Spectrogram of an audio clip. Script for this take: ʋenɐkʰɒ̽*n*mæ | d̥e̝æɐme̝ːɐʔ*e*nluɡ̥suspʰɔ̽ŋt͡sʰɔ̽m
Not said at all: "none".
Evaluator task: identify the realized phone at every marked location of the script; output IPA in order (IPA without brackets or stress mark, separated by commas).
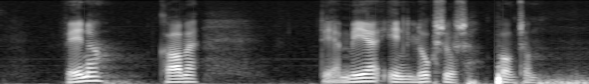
none, e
